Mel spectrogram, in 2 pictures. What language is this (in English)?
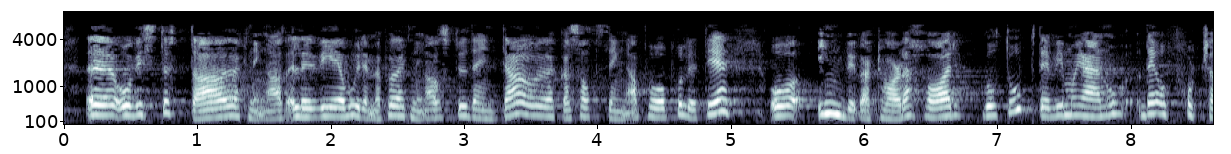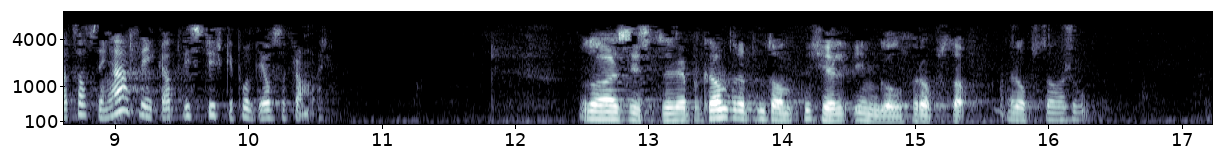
Norwegian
